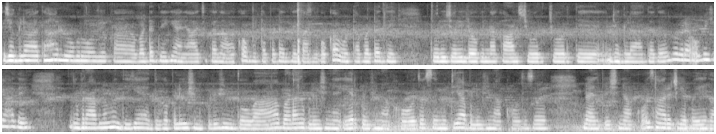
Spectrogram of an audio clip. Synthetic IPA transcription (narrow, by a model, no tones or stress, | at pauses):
t̪ed͡ʒəŋɡlʋaːt̪ãloːkɾoːd͡ʒokbəɖət̪d̪eːkjãːneaːd͡ʒkəd̪ãːoːkabuʈːaːpəʈət̪d̪eːkad̪nkoːkaːbʊʈːaːpəɖəd̪eː | t͡ʃoːɾiːt͡ʃoːɾiːloːɡɪnːaːkaːɽst͡ʃoːɾt͡ʃoːɾd̪eːd͡ʒəŋɡlaːd̪aːt̪ebɾo̰ːbiːkaːd̪eː | pɾaːbləmɦʊ̃nd̪iːkɛːd̪uːkapəljuːʃənpoljuːʃ̬ənt̪oːbaːbəɽaːpəluːʃənɛʔeːəɾpəljuːʃənakʰːoːt̪osemɪʈijaːp̬əljuːʃənakʰːoːt̪ose | nãːspəluːʃənakʰːoːsaːɾet͡ʃkebəiɡ̪aː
